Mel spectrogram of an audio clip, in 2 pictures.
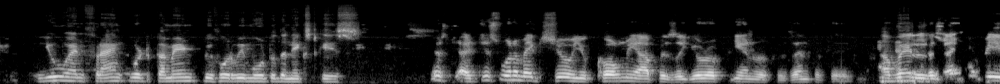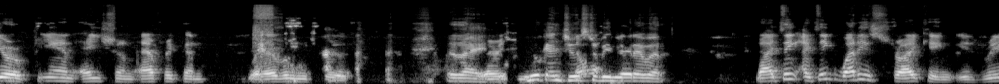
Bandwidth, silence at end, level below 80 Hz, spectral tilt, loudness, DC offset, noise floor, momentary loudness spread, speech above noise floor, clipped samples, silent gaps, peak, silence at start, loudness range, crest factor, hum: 17 kHz; 0 s; -54 dBFS; -4 dB/octave; -14 LUFS; under 0.1%; -46 dBFS; 11 LU; 31 dB; under 0.1%; none; 0 dBFS; 0.35 s; 3 LU; 14 dB; none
